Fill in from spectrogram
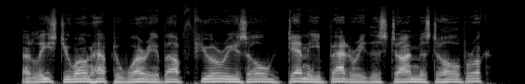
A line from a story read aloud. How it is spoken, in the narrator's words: said Carlyle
